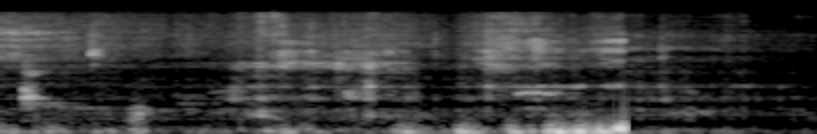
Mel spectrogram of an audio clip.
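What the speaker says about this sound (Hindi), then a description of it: "जो इस गोभी को अच्छी तरीके से यहाँ पे चलाना पड़ेगा गोभी को" Cauliflower frying in a pan is stirred, giving scraping, clattering spoon strokes and bursts of sizzle that rise and fall in an uneven rhythm, close and moderately loud, ending in a sharp knock.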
